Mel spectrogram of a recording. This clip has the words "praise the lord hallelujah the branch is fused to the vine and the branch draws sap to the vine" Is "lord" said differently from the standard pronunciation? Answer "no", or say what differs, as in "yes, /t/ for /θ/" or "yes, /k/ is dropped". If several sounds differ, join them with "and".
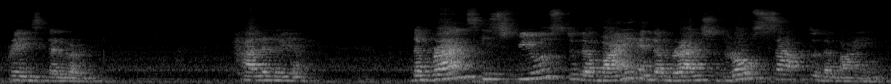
no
